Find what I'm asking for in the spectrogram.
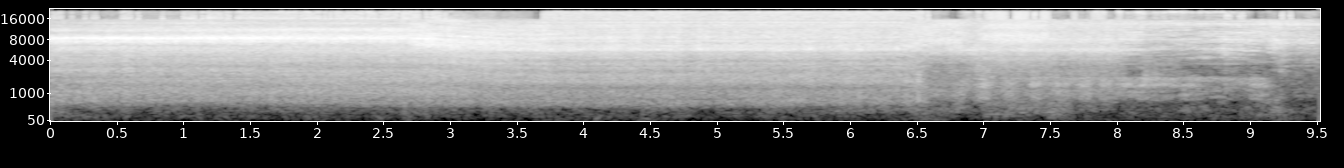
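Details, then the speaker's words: Rocket espresso machine after a full service and tune-up: strong, steady high hiss of dry steam that tails off evenly. The steam wand works properly; hot water and pump refill work too. "That works amazing. And the hot water too. That works great."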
